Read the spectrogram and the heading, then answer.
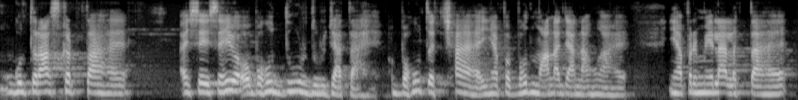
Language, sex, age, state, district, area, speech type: Hindi, female, 60+, Uttar Pradesh, Bhadohi, rural, spontaneous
